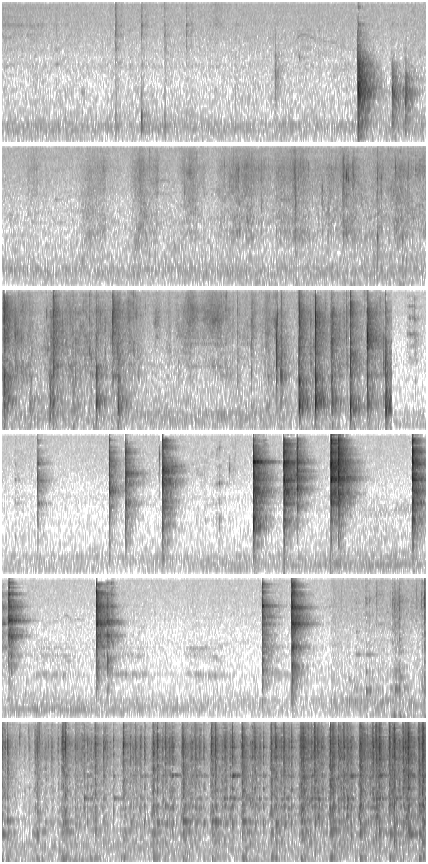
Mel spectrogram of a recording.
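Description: A silicone spatula scraping and knocking against a glass mixing bowl as sugar is worked into cream cheese, with scattered sharp clinks on the glass. About three quarters of the way through, a wire balloon whisk starts beating fast in the bowl, a quick run of small ticks against the glass.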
